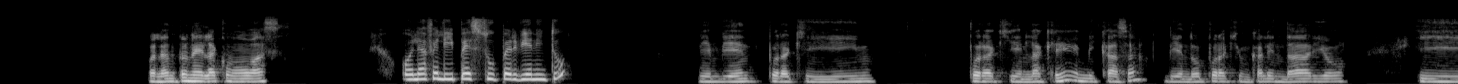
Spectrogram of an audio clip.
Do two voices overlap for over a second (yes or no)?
no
